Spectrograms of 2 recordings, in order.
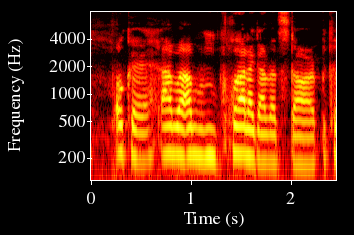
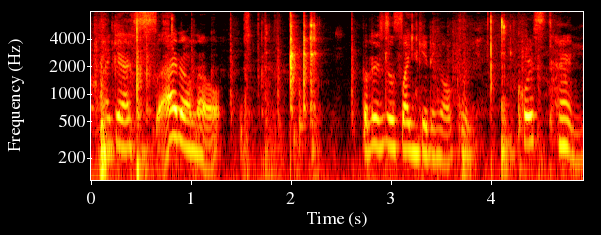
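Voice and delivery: usual speaking voice

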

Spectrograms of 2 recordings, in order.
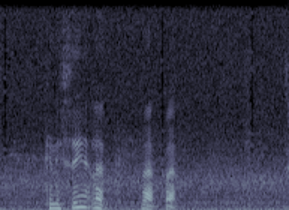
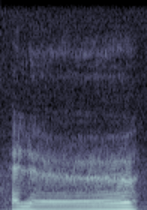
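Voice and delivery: slow hello; 3 semitones lower, 4 dB louder than usual. Shown as a demonstration. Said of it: "just do what I just did".

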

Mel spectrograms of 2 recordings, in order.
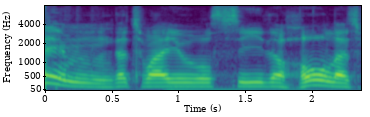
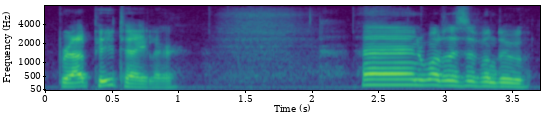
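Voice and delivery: normal talking voice

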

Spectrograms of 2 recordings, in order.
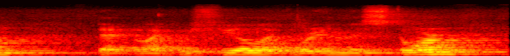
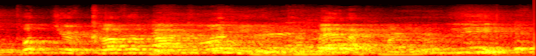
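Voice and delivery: higher, louder mock scolding; exasperated dad; 8 semitones higher, 7 dB louder than usual. Dad scolds son over a fallen cover, exasperated. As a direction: retell a fed-up parent's outburst.

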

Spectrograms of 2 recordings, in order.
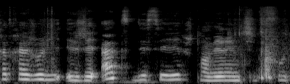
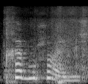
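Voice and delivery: higher and louder, bright teasing approval; sing-song compliment to the friend; playful praise; 5 semitones higher, 5 dB louder than usual. Real, not acted. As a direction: cheer the friend's choice.

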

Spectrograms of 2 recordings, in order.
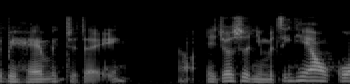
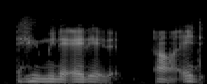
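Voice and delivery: ordinary talk, nothing marked

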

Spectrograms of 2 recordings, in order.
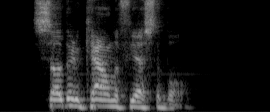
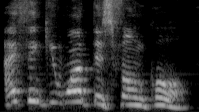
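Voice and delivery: much higher, coaxing woman's voice; imitating secretary; 9 semitones higher than usual. Player imitating the secretary coaxing him, high sweet voice. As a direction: coax him gently like a kind secretary. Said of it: "She goes".

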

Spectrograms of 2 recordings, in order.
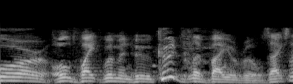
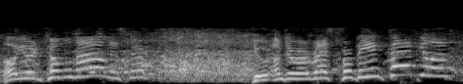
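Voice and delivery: high, camp, flirty put-on voice; hammed-up camp cop purring to the client; sexy stripper cop; 11 semitones higher than usual. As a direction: tease it like a campy stripper cop. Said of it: "sexy cop come to my house".

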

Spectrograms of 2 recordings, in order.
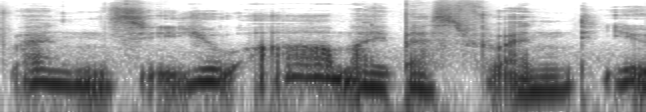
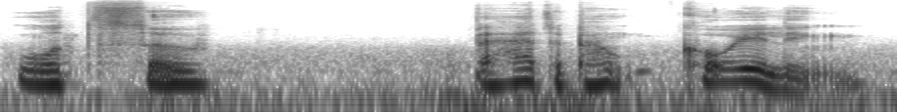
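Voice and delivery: ordinary talk

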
